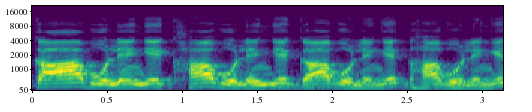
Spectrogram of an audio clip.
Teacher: तो कंठ वर्ग वाले जो है वो कंठव कहलाते हैं। संस्कृत में कंठ से आने वाले वर्ड कंठव कहलाते हैं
